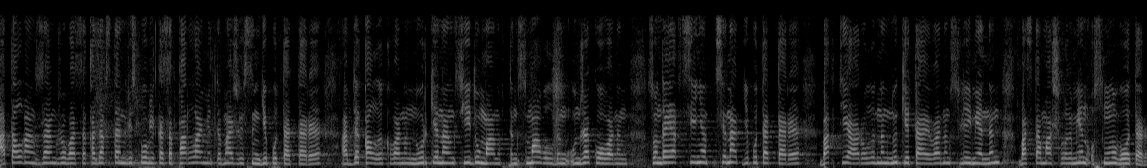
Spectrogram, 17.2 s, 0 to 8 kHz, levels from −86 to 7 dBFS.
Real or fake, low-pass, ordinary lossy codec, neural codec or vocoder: real; 7.2 kHz; MP3, 48 kbps; none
